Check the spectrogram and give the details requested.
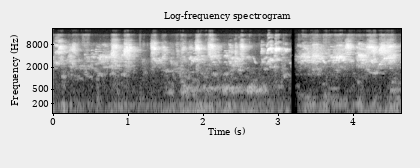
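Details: Chicks eating and playing: steady overlapping high-pitched cheeps from a group, with a faint lower hum in the middle and a sudden brief silence before the calls return.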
